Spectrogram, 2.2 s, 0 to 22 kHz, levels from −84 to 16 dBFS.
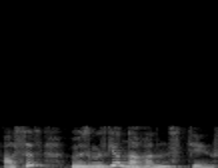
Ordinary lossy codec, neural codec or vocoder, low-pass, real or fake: none; none; 5.4 kHz; real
